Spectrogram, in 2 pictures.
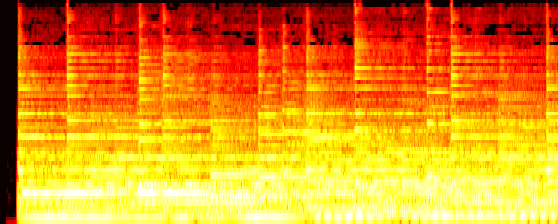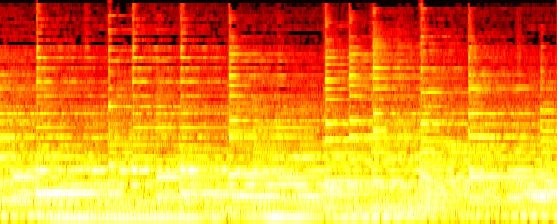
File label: music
